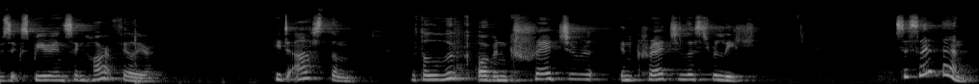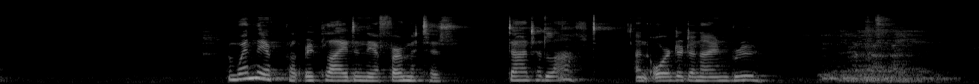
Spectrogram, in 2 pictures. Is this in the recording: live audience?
yes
